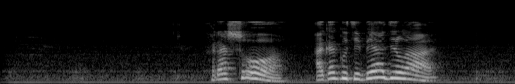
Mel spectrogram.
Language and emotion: Russian, positive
